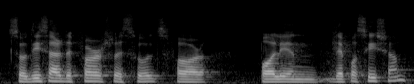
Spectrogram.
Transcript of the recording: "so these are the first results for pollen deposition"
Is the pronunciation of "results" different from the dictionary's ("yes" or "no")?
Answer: yes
